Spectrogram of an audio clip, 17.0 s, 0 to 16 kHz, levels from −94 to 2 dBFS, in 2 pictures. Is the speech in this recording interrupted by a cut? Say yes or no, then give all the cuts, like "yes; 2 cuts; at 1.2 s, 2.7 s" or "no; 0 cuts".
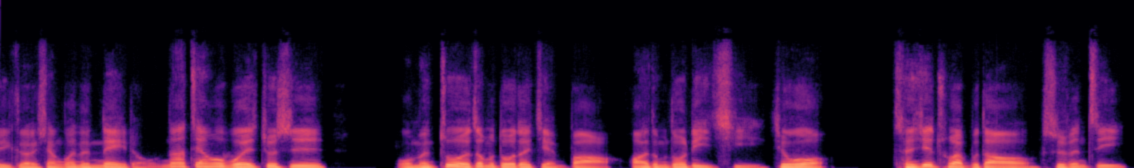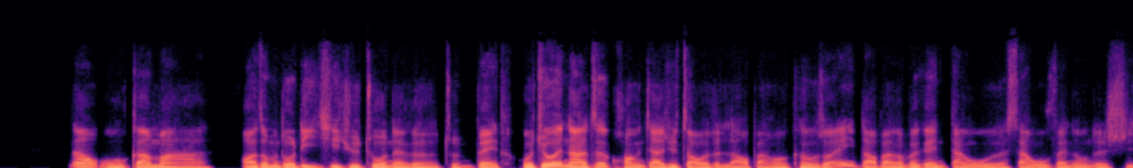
yes; 2 cuts; at 12.3 s, 15.0 s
